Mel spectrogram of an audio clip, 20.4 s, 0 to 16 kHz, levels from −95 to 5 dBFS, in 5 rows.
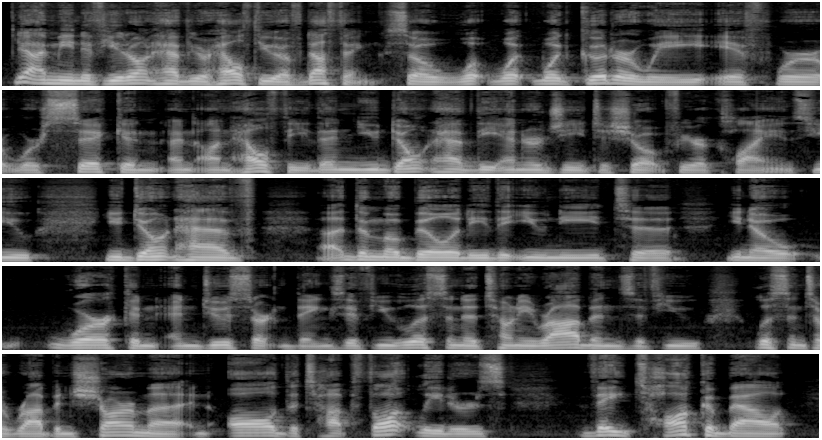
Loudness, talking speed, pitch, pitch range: -27 LUFS, 230 wpm, 110 Hz, 100-125 Hz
